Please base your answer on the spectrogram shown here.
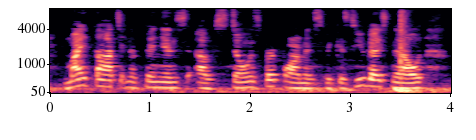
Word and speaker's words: SixTONES: Okay, we don't pronounce it as SixTONES, right? It's Stones.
